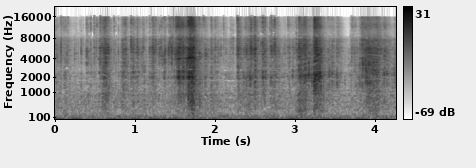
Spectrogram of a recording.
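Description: Paper towel being crumpled and worked in the hands, in several short crinkling bursts, the loudest a little under halfway through.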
